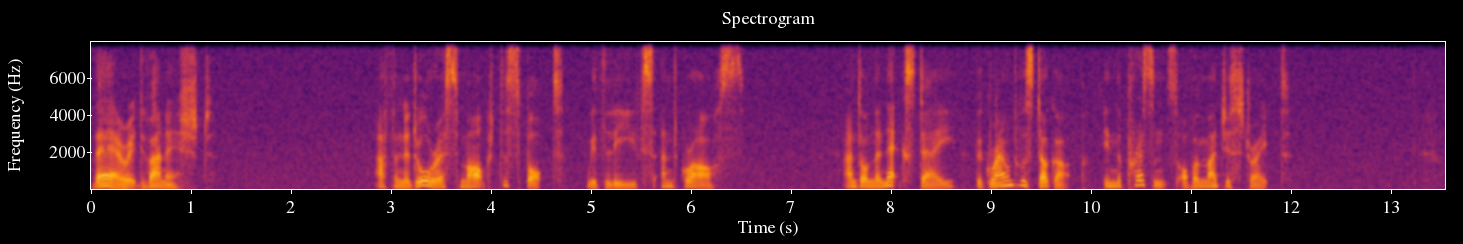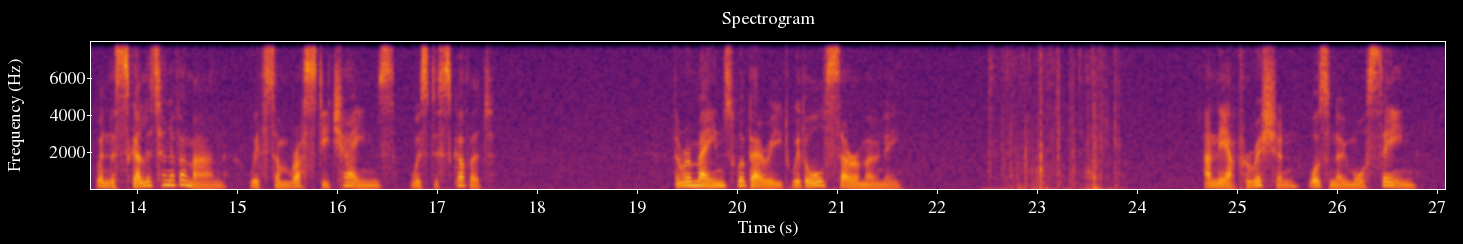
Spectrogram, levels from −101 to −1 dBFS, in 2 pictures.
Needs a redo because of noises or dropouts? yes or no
yes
